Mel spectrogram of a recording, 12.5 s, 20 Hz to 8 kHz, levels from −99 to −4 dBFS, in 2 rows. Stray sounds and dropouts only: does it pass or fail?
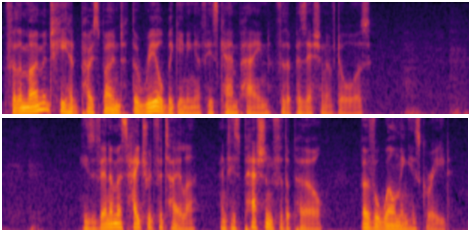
fail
